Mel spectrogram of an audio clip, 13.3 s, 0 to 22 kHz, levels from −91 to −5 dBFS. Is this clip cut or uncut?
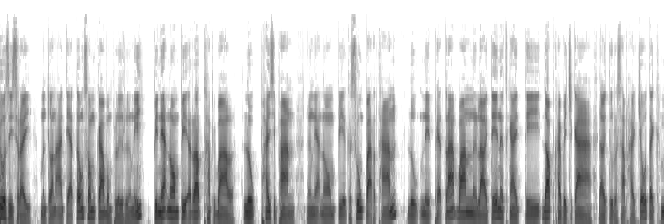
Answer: cut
